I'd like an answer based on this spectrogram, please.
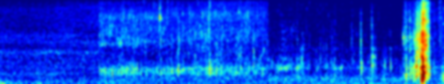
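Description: Tea poured from a glass teapot, a steady trickle lasting about two and a half seconds. Then faint clicks as live crayfish are handled in a plastic bucket, and a loud sharp knock near the end.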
